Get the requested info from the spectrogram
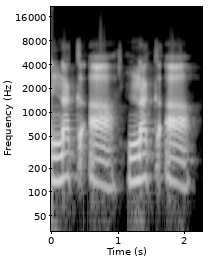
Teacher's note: قاف کو کاف باریک کاف بنا دیتے ہیں اور عین کو حمزہ کر دیتے ہیں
